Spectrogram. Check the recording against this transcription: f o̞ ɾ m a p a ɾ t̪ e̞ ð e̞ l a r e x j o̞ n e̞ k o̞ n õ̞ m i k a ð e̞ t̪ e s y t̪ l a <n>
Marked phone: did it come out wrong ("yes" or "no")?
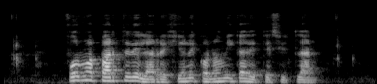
no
